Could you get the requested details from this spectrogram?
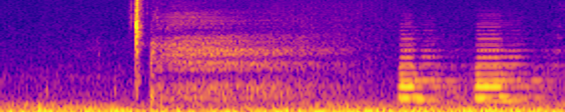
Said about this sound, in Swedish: De tutar inte på mig i alla fall kan jag säga de tutar inte på mig kan jag säga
